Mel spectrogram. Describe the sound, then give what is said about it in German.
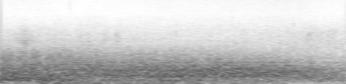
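A ship exploding and sinking with all aboard, as a dramatic sound effect: a dense, loud roaring rumble that fills the whole stretch without a break. “Explodiert. Versinkt mit Mann und Maus.”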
